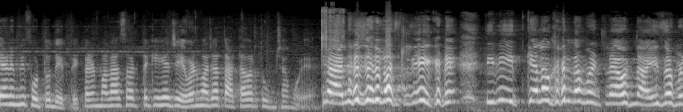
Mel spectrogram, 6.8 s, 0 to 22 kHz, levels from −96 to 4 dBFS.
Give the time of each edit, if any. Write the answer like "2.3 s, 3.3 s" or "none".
3.2 s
